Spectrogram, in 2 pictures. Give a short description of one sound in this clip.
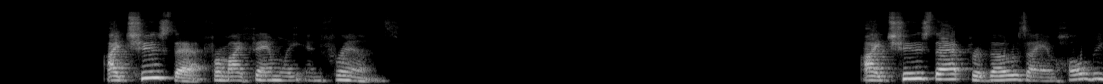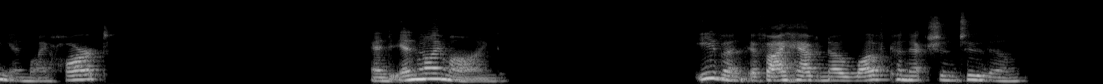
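An elderly woman speaks calmly over an online call, in short bursts with pauses.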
